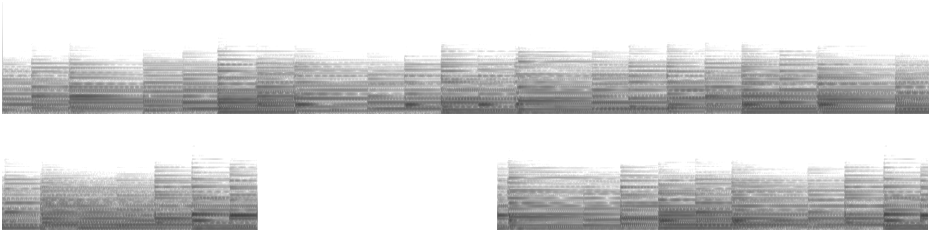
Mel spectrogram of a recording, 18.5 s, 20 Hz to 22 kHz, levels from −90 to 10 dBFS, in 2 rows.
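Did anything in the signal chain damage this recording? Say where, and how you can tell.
Yes, at the playback stage. A rebuffering stall runs from 11.81 to 14.22 s. The sound drops to silence for 2.41 s, then picks up exactly where it stopped. The player's buffer emptied and waited for more data. Nothing is missing, but time is added.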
